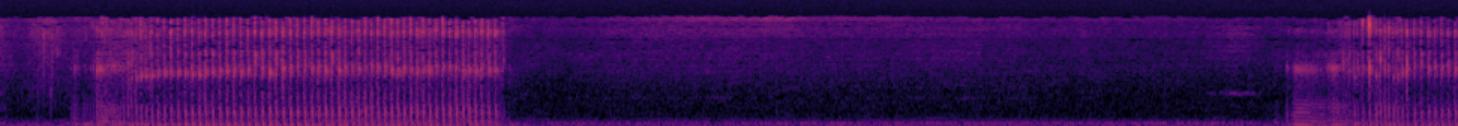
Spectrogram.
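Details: A sleeping dog gives heavy, rattling snores on long breaths, with a quieter pause between; snoring.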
